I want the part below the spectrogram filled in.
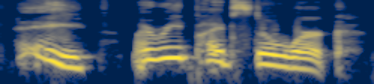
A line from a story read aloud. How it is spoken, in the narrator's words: Grover cried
